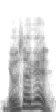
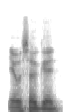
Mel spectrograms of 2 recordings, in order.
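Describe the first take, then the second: First: High, bursting emphasis; excited. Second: Said in the usual way. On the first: Real, not acted. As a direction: say it again with real delight. Repeats the line with more excitement.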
